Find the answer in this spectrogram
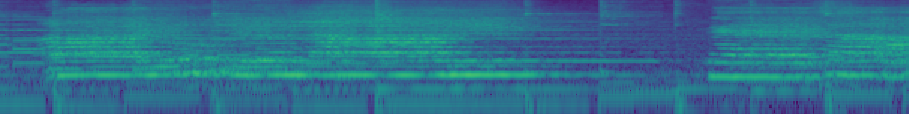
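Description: A large crowd of students singing a wai khru (teacher-homage) song in unison over musical accompaniment, in long held notes with a percussion stroke about once a second. The phrase falls away a little after three and a half seconds, and a new one starts near five seconds.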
